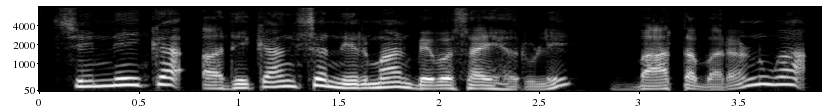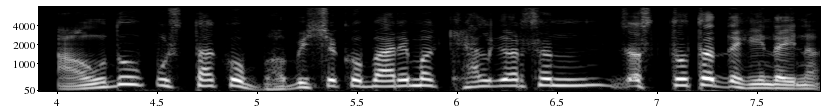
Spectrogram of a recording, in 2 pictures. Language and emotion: Nepali, disgusted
